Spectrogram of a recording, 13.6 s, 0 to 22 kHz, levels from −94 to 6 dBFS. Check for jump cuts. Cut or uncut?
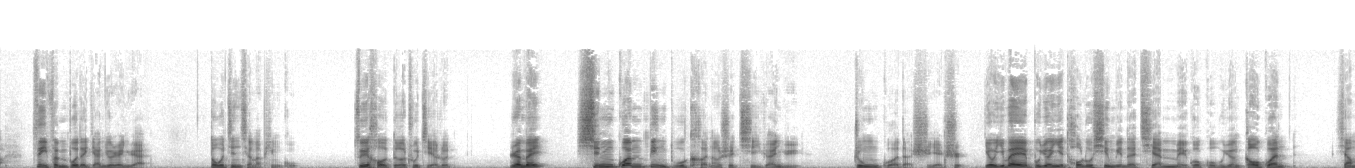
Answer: cut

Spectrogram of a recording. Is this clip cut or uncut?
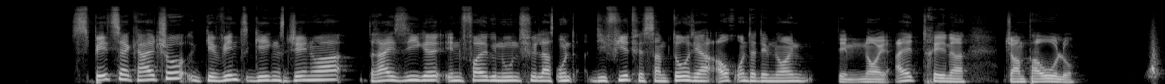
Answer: cut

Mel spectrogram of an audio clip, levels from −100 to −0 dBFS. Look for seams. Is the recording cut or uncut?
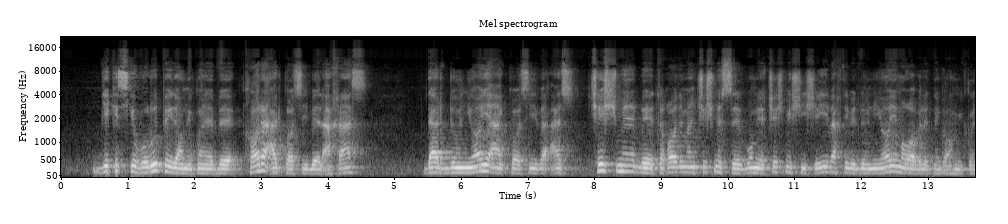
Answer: uncut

